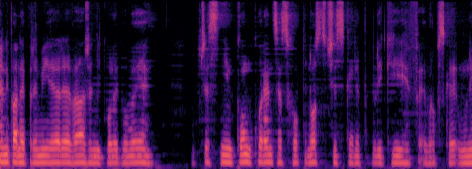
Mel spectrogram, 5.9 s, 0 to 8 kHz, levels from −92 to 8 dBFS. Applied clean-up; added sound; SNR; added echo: neural mask model DeepFilterNet 3.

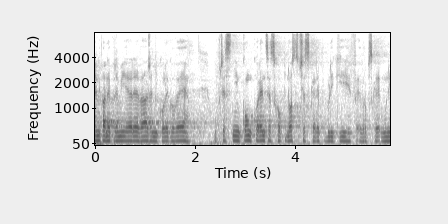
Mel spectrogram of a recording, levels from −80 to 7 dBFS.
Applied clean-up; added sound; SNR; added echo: none; none; none; none.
